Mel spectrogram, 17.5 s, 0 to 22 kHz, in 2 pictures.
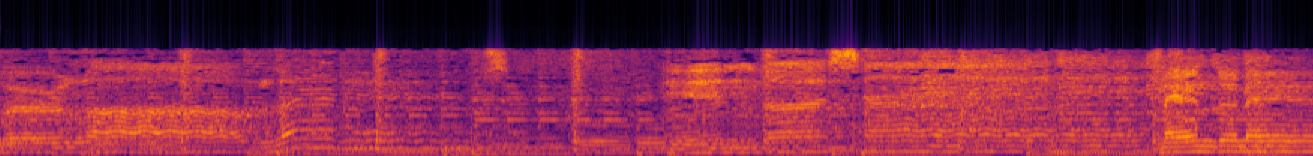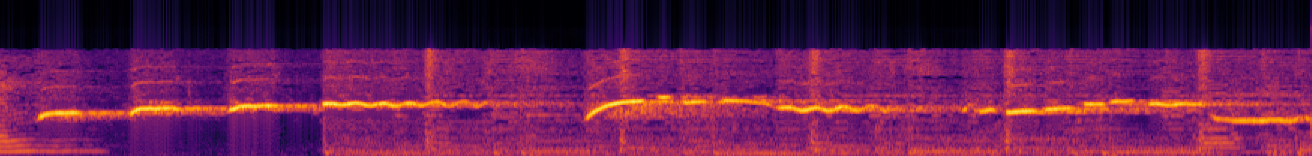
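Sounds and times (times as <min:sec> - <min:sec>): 
instrumental backing of bass and chords: 0:00.0 - 0:09.7, 0:10.8 - 0:17.4
speech: 0:08.0 - 0:08.8
person whistling a smooth sustained tune with gliding notes: 0:09.0 - 0:17.4.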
